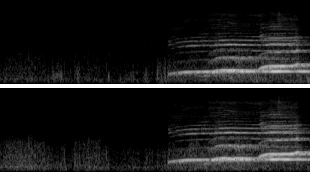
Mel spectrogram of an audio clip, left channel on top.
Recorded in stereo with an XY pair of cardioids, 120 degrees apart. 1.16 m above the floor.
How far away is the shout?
About 0.9 m.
